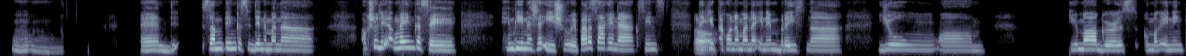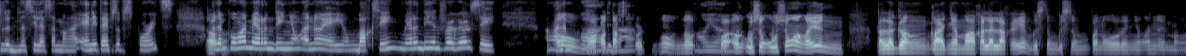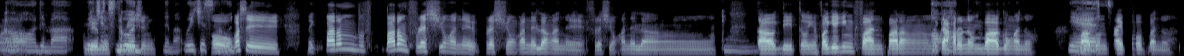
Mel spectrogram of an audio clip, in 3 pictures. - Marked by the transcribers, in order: none
- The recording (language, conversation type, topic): Filipino, unstructured, Sa palagay mo, may diskriminasyon ba sa palakasan laban sa mga babae?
